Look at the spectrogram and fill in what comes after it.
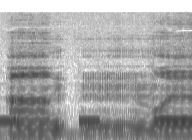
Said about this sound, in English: Oh, gosh, I'm getting another call.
